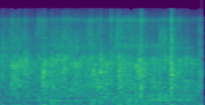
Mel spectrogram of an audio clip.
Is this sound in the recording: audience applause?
yes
